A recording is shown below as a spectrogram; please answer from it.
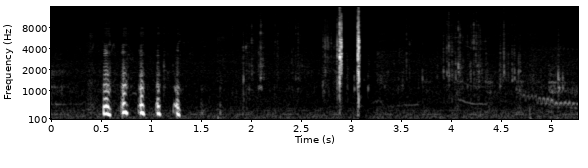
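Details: Seven-week-old Labrador Retriever puppies from the Jetta x Tate litter give a quick run of five short, harsh yips, followed by two sharp knocks and a thin, drawn-out whine near the end, over a quiet background.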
